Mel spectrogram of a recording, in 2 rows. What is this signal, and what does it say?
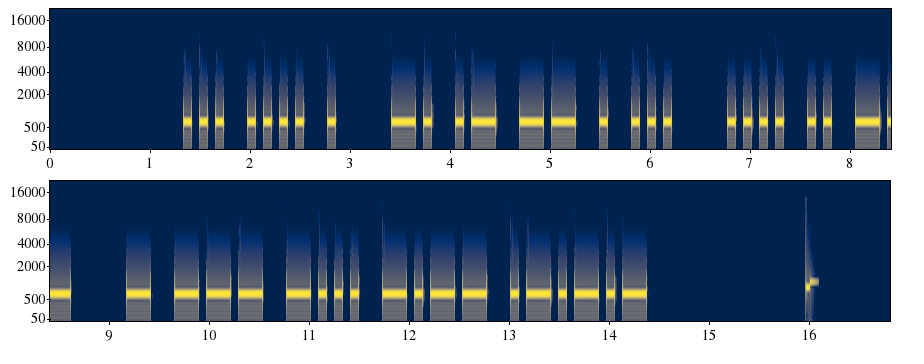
Morse code, heard as a keyed tone, about 15 wpm, 700 Hz. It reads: SHE NAMES HIM TOBY.
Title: Easy Phrases 15wpm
